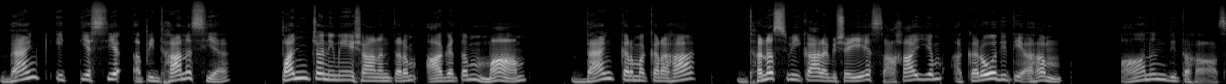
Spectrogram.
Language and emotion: Sanskrit, happy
